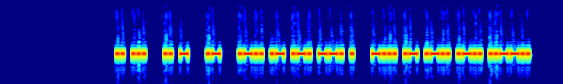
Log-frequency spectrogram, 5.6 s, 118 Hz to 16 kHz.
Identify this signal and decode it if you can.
Morse code, heard as a keyed tone, about 41 wpm, 700 Hz. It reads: IS IT A LARGE BALL?
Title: Sentences from Top 1000 Words - Review Part 6 - 45wpm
